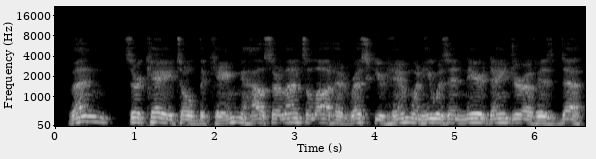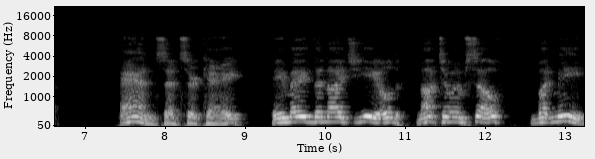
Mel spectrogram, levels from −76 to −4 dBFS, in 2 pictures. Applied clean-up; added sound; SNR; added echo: none; none; none; reverberation time 0.3 s.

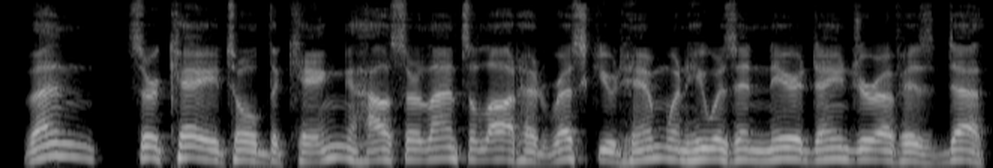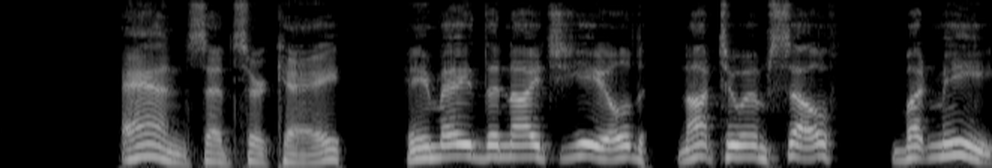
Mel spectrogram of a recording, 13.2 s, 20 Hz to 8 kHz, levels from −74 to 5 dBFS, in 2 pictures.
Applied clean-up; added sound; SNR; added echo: none; none; none; none.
